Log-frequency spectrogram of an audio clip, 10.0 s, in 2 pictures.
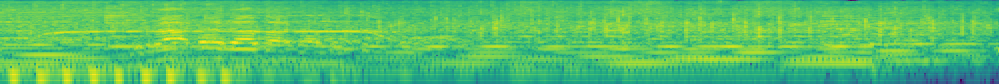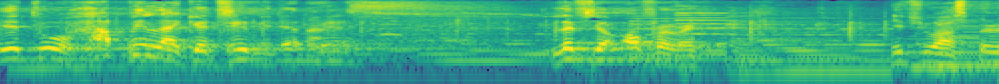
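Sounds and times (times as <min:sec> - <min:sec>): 
people shouting praise to the Lord: 0:00.0 - 0:02.4
people clapping: 0:00.0 - 0:09.9
speech: 0:00.9 - 0:03.6, 0:04.2 - 0:07.0, 0:07.8 - 0:08.8, 0:09.4 - 0:09.9.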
